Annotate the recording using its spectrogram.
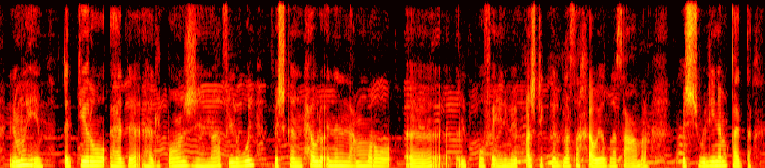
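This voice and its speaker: The pace is fairly unhurried as this woman talks. Background noise is clearly audible throughout. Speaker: DIY video creator. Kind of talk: tutorial. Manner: hesitant, many fillers.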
